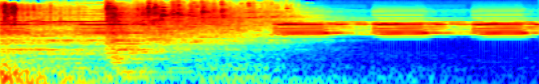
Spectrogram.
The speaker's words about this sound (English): What's that? Fire drill. Everybody move calmly to the exits.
